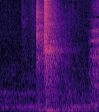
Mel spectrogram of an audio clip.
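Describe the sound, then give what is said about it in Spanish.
A single door slams shut somewhere in the distance, a muffled thud with a brief echo over quiet room tone. “escucharon como una puerta de golpe se cerraba a lo lejos.”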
